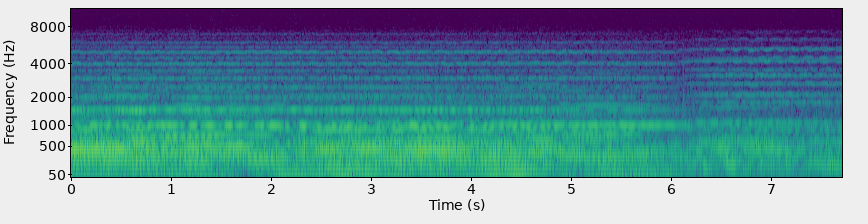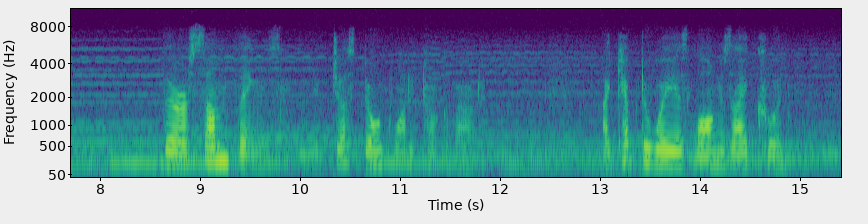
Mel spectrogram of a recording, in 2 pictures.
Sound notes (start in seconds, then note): none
